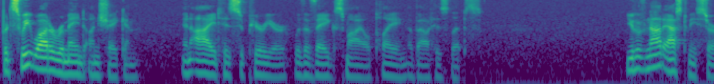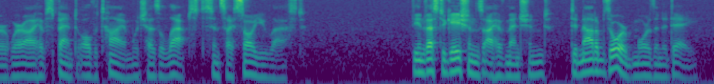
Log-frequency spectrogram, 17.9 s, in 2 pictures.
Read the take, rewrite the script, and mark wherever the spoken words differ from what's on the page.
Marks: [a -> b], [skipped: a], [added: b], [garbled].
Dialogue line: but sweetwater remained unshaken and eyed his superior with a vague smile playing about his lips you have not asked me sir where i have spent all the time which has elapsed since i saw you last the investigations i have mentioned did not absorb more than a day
but sweetwater remained unshaken and eyed his superior with a vague smile playing about his lips you have not asked me sir where i have spent all the time which has elapsed since i saw you last the investigations i have mentioned did not absorb more than a day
